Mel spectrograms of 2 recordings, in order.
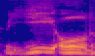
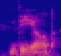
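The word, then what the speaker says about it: ye olde: Yeah, like we have the ye old. We love to say that. They don't pronounce it like that. It was still pronounced with a TH. Yeah. The old.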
